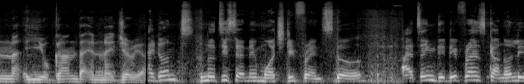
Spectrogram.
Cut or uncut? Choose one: cut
